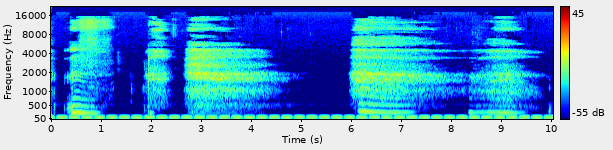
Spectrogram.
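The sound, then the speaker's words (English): Deep breaths drawn slowly during a guided breathing exercise focused on the stomach and chest: a few long inhales and exhales, some ending in a soft voiced sigh, over a steady pulsing low hum. “Take two breaths with me.”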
